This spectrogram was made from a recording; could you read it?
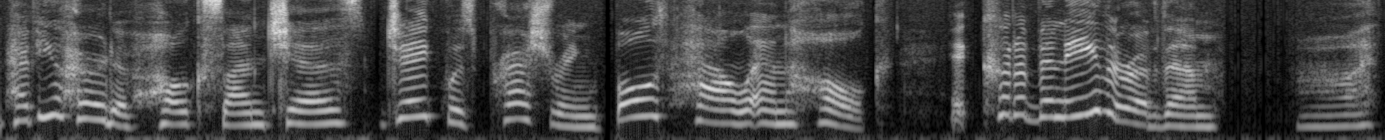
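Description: A woman's voice: fairly high pitch, no echo. An actress playing an earnest, inquisitive teenage girl detective in a video game, with a direct manner. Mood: pondering. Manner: direct, questioning. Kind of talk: scripted game dialogue.

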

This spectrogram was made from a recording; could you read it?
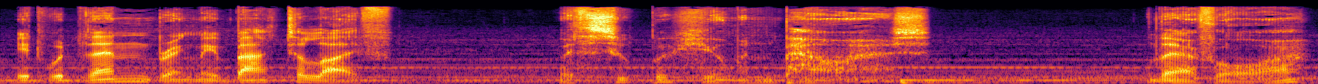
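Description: Game villain, cold and vengeful schemer, rock-bottom gravelly voice, measured menace, heavy music behind. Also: male voice, animated, exaggerated voice. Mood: cold, calculating. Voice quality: very deep, gravelly. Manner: measured, menacing, self-assured narration. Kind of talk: scripted video game narration.

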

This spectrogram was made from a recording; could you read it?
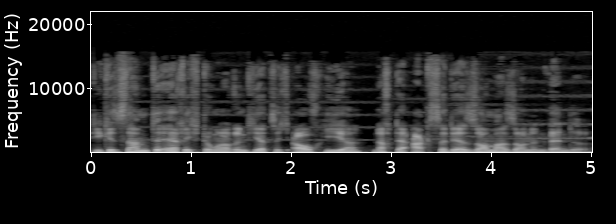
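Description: A man narrates from a documentary script. His voice is dark and mellow at an average male pitch, with faint music playing behind it. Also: lively intonation, unhurried.

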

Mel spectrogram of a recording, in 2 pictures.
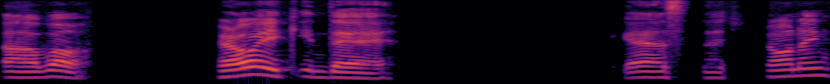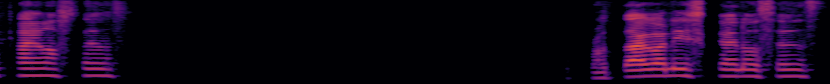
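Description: A man chatting casually and haltingly as he hosts a reaction video, rambling in a low-key way. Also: fairly even intonation, darkish tone. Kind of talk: casual chat, reacting to game trailers.

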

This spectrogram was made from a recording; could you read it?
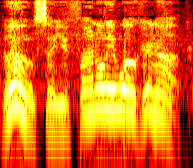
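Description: Guy doing wry tired old scientist, bit high for a man, slight noise on it. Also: lively intonation, moderate pace, a little mellow. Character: wry old male scientist, weary of mishaps. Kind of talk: fan parody anime dub.

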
